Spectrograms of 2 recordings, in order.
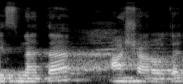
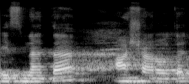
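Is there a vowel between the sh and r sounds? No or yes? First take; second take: yes; yes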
